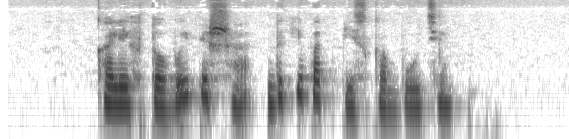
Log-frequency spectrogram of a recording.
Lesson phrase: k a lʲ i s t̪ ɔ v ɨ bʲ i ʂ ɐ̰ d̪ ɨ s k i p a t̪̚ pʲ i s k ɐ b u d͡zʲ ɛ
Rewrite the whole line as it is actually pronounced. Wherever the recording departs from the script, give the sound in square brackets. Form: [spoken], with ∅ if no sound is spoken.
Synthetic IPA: k a lʲ i [x] t̪ ɔ v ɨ [pʲ] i ʂ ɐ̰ d̪ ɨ [∅] k i p a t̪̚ pʲ i s k ɐ b u d͡zʲ ɛ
